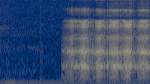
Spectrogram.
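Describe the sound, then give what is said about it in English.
A voice imitates a goat's bleat, starting abruptly after a quiet moment with a low hum, then a loud, wavering, nasal bleat that pulses several times. “That was my goat noise.”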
